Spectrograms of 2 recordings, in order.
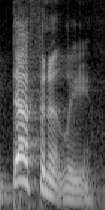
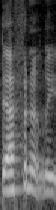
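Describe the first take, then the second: First: It sounds pleasant and confident. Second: It sounds nervous and unsure. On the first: The speaker calls it right. "Carry it with a nice voice" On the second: The speaker calls it wrong. "Don't don't sound nervous. Like don't be like"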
